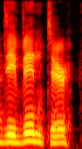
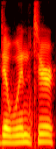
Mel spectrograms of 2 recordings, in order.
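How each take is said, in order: First: The W is pronounced like an English V. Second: The W is pronounced like an English W. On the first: The speaker calls it right. "I had to make sure I said that right" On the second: The speaker calls it wrong. "Otherwise, I was to say de Winter"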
